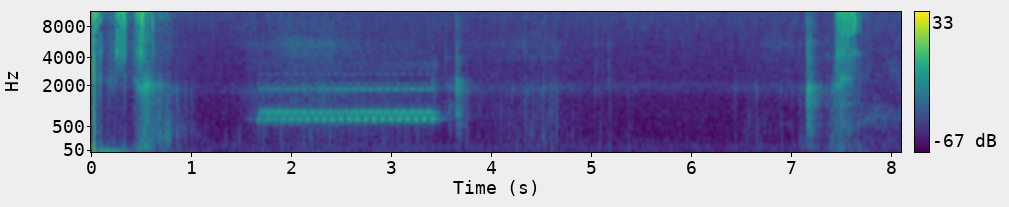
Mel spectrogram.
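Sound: telephone ringing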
